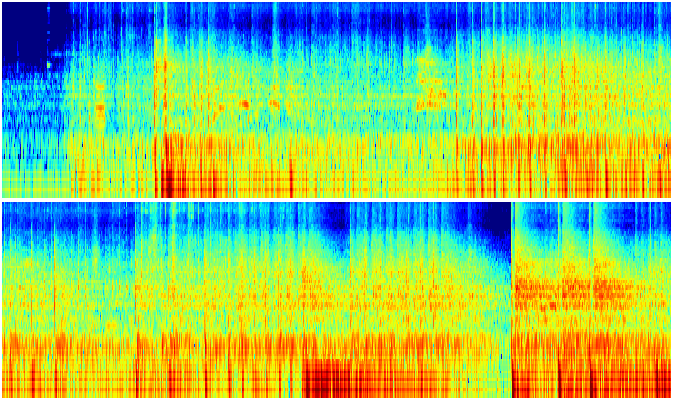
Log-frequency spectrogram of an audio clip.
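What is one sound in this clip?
Gunfire and explosions of a battle rumble in the distance.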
